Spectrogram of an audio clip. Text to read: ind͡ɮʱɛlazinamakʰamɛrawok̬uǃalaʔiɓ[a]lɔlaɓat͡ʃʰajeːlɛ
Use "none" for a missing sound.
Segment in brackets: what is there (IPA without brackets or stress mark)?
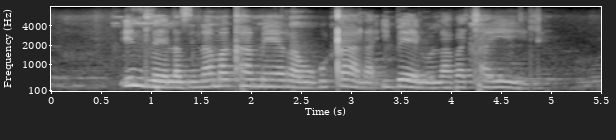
ɛ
